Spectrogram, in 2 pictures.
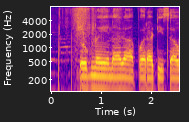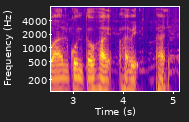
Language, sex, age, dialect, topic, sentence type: Marathi, male, 25-30, Varhadi, agriculture, question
